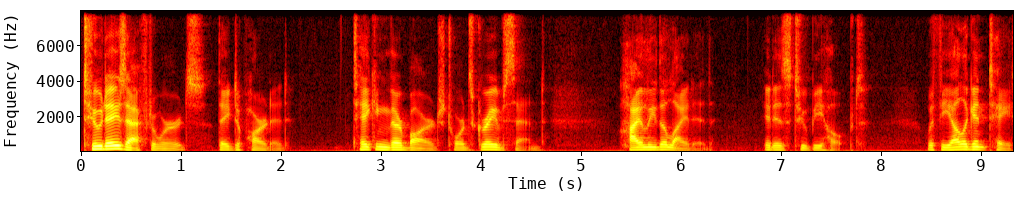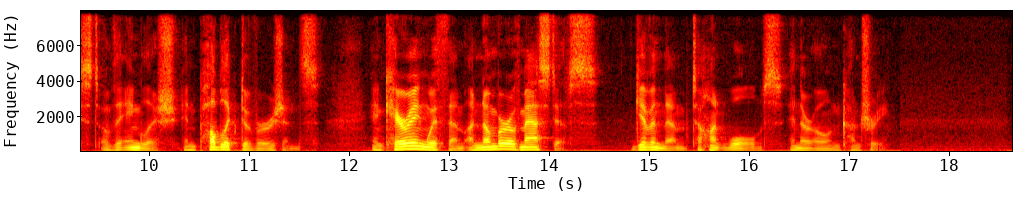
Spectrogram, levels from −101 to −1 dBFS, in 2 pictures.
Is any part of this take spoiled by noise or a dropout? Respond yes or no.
no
